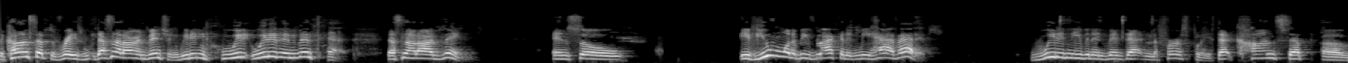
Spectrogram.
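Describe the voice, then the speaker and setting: A man with an American accent, high pitch, lively intonation, a moderate pace and long, frequent pauses. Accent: Gullah Geechee. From Charleston, South Carolina. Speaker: Gullah language teacher. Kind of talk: panel discussion talk.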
